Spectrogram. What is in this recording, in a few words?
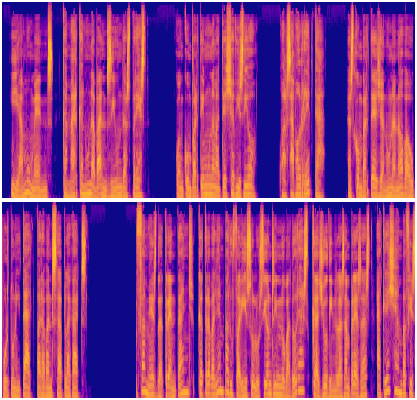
Catalan VO Epic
